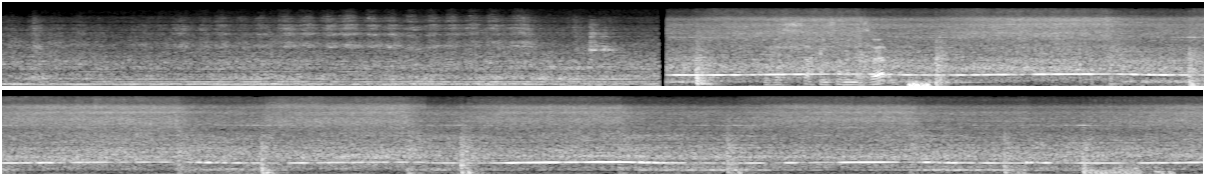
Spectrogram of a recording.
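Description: Rotary floor machine scrubbing chemical stripper into a waxed terrazzo floor, a steady low hum. About six and a half seconds in, the sound cuts to a wet vacuum sucking up the dissolved wax slurry: a louder steady whine holding one high note, with a few short knocks of the wand.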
